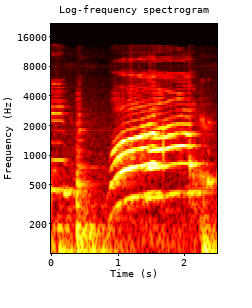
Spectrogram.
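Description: A child's voice holding one long drawn-out note that rises as it begins, about a second in, after a short note at the very start.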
